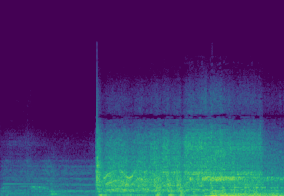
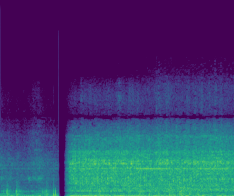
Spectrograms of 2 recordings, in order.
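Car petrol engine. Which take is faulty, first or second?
first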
